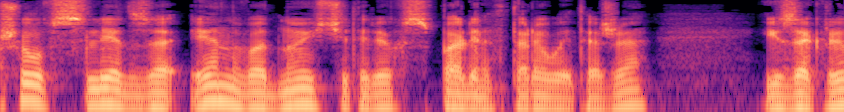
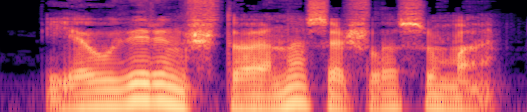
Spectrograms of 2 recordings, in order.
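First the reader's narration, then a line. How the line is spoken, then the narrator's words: Calm reply. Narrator (Russian): спокойно ответил Коридон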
